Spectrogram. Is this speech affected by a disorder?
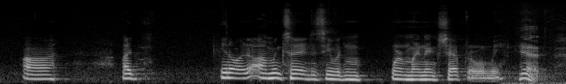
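Yes: cerebral palsy.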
